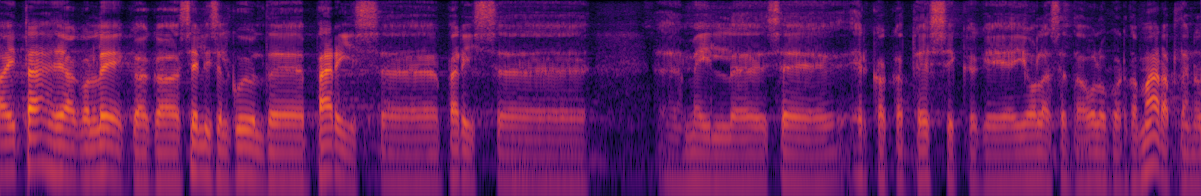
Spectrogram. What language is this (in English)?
Estonian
